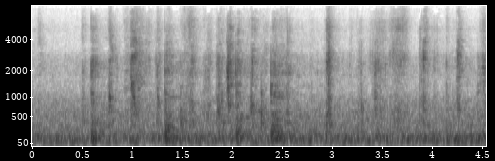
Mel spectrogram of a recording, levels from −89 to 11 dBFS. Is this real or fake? real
